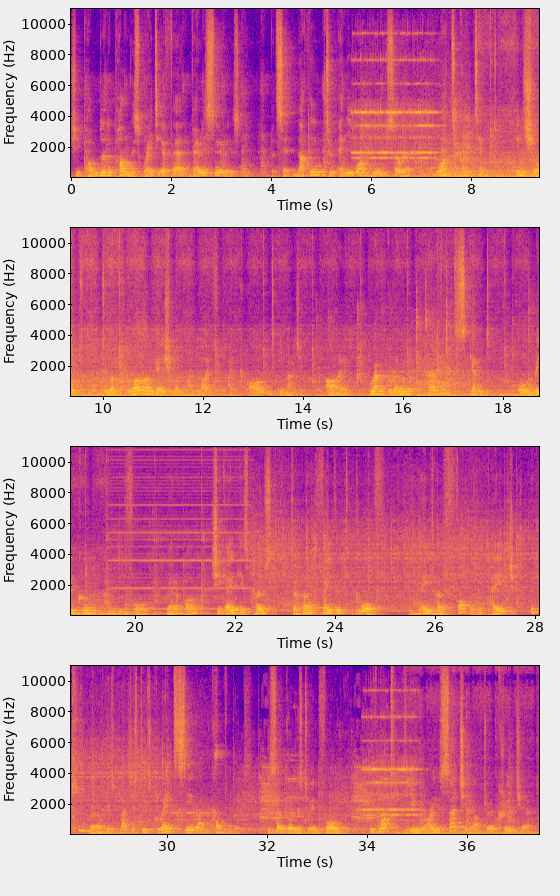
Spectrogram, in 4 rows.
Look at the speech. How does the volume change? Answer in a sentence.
The volume of the speech stays about the same.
